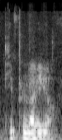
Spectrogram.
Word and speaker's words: dplyr: 그런 생각도 많이 드는데 디플라이어를 저는 이제 데이터의 D 그 다음에 플라이어라는 이름으로 많이 설명을 합니다. 그래서 플라이어라고 하는 거는 이렇게 생긴 그 공구를 의미해요.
